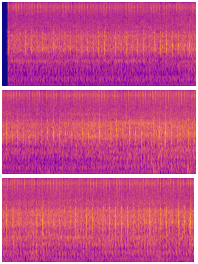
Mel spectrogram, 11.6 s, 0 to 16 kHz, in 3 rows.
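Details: 1991 Saab 900 Aero Classic petrol engine at idle with a steady, fairly quick knock running through it; cause unknown.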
